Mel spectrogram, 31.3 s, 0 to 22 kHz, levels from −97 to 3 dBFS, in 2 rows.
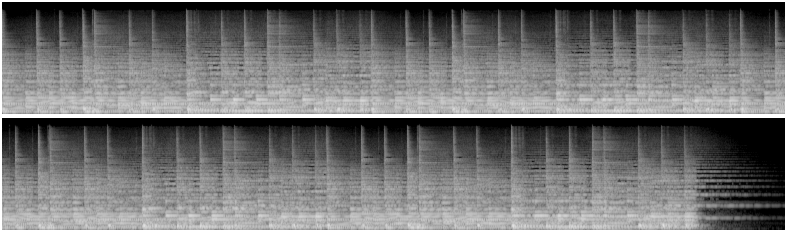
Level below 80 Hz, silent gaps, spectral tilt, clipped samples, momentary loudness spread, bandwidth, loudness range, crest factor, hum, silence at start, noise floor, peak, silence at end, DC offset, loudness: -38 dBFS; none; -6.5 dB/octave; under 0.1%; 3 LU; 16 kHz; 1 LU; 16 dB; none; 0 s; -63 dBFS; 0 dBFS; 1.35 s; under 0.1%; -17 LUFS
